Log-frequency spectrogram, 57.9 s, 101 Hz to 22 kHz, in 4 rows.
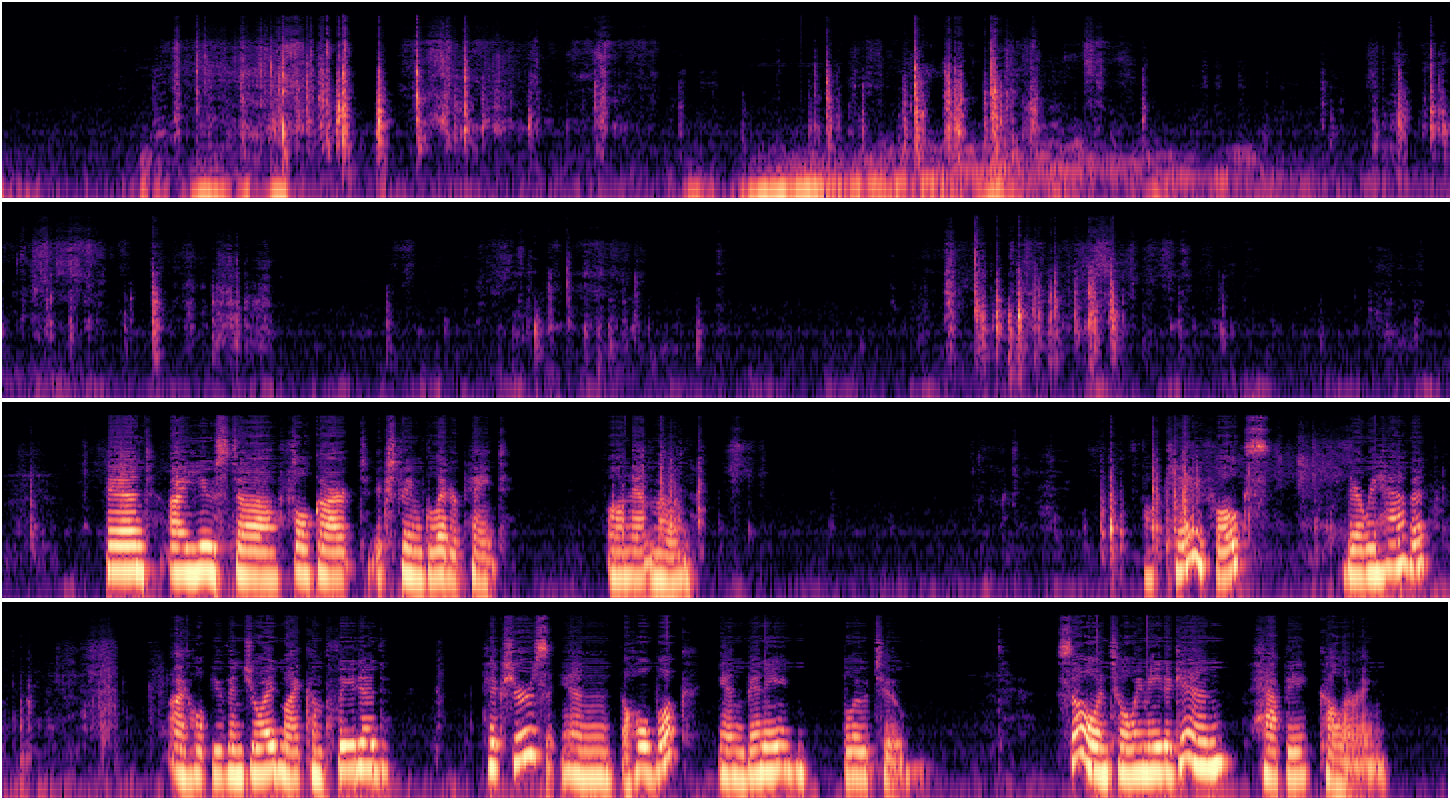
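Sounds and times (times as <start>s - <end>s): paper pages rustling and crinkling: 1.4s - 6.9s, 8.1s - 17.3s, 18.3s - 21.8s, 23.4s - 27.2s, 28.1s - 30.4s, 35.2s - 36.8s, 38.5s - 45.2s.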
